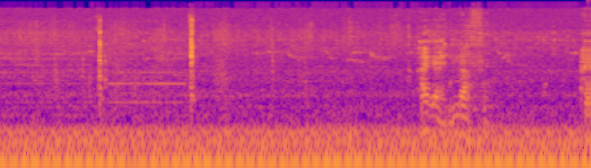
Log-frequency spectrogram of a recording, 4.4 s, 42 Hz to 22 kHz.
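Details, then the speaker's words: 2006 Mazda 6 that cranks but won't start, during a compression test with the throttle held open: fast, light, even cranking with no compression strokes and no start. No compression on the front three cylinders; the owner felt the timing chain move, cause unconfirmed. "no compression out of these front three cylinders and actually I as I said I felt that felt that thing move that chain move this sucks man this really sucks"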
